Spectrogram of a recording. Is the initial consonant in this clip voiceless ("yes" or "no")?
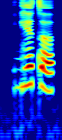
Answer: no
